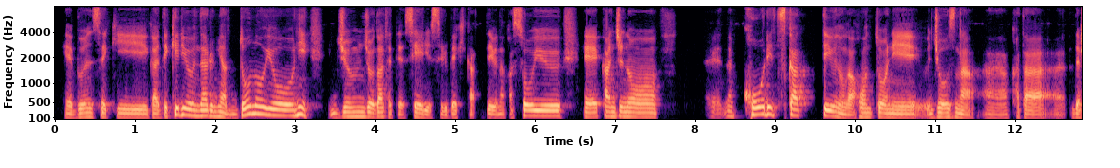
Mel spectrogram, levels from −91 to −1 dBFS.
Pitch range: 105-170 Hz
